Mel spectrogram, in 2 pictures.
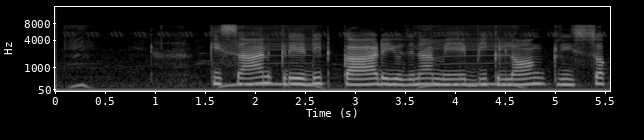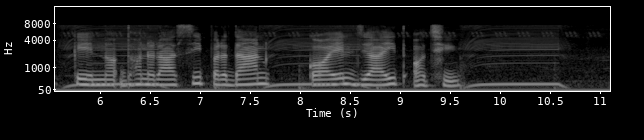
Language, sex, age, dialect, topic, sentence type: Maithili, female, 18-24, Southern/Standard, agriculture, statement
